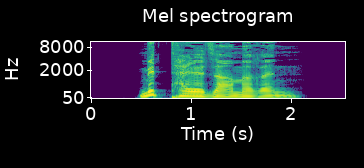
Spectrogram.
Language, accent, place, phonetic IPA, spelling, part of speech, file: German, Germany, Berlin, [ˈmɪttaɪ̯lˌzaːməʁən], mitteilsameren, adjective, De-mitteilsameren.ogg
- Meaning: inflection of mitteilsam: 1. strong genitive masculine/neuter singular comparative degree 2. weak/mixed genitive/dative all-gender singular comparative degree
